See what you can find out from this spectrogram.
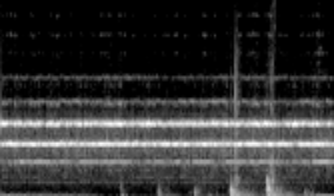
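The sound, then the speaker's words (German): A burglar alarm rings without pause in a steady, high, piercing electronic tone, with a few low thuds sounding beneath it. “Verdammte Alarmanlage. Hoffentlich kommt bald der Besitzer, um das Ding abzustellen.”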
